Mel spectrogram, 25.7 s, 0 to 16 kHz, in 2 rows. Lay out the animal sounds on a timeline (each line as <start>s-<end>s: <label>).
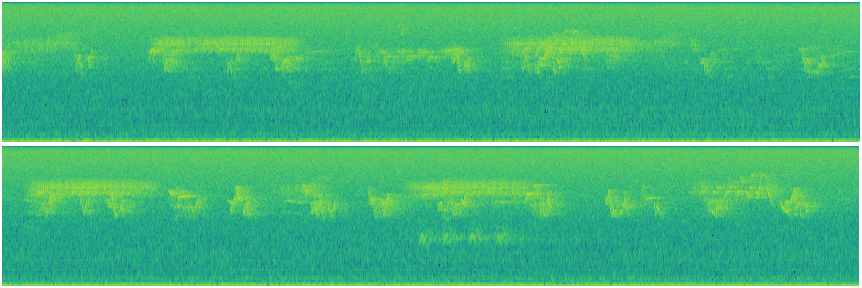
0.0s-25.7s: Red-eyed Vireo (Vireo olivaceus)
0.1s-1.2s: Black-throated Blue Warbler (Setophaga caerulescens)
2.0s-4.5s: Chipping Sparrow (Spizella passerina)
4.2s-4.8s: Blue Jay (Cyanocitta cristata)
4.4s-12.9s: Red-breasted Nuthatch (Sitta canadensis)
5.6s-7.1s: Black-throated Blue Warbler (Setophaga caerulescens)
7.4s-8.8s: Chimney Swift (Chaetura pelagica)
7.5s-9.6s: Chipping Sparrow (Spizella passerina)
9.1s-10.3s: Black-throated Blue Warbler (Setophaga caerulescens)
12.3s-12.9s: Eastern Wood-Pewee (Contopus virens)
13.3s-15.2s: Chipping Sparrow (Spizella passerina)
17.0s-17.5s: Blue Jay (Cyanocitta cristata)
18.8s-21.0s: Chipping Sparrow (Spizella passerina)
19.0s-20.6s: American Crow (Corvus brachyrhynchos)
20.1s-20.7s: Blue Jay (Cyanocitta cristata)
22.4s-22.9s: Eastern Wood-Pewee (Contopus virens)
23.0s-24.5s: Chimney Swift (Chaetura pelagica)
